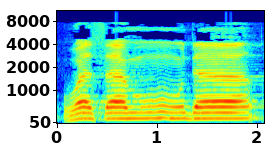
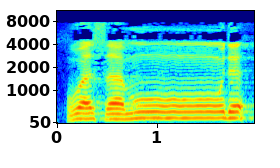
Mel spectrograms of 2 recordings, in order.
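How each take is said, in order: First: The word ends with a long 'a' vowel. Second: The word ends on a bare 'd' consonant. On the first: This follows the majority reading with tanwin. "Pakai tanwin. Jadi kalau berhenti ada alifnya" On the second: This follows the reading of Hafs, Hamzah and Ya'qub. "kita baca dengan sukun"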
